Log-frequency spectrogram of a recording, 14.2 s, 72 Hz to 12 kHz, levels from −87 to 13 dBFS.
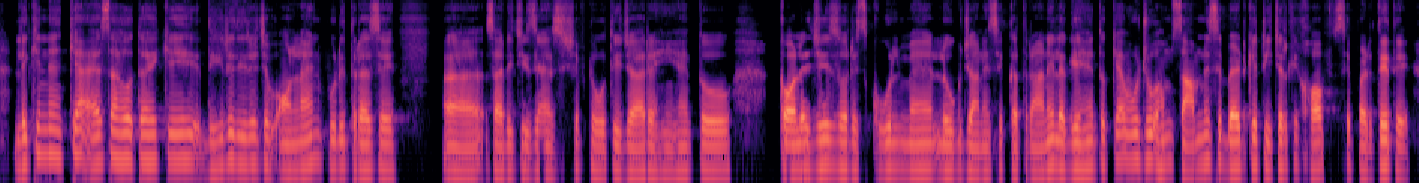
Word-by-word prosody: लेकिन 160 +6 -1
क्या 170 - +2
ऐसा 135 +4 +3
होता 145 0 +2
है 145 - 0
कि 145 0 -2
धीरे-धीरे 130 +3 -3
जब 130 0 -3
ऑनलाइन 120 +6 -2
पूरी 120 0 -3
तरह 115 -2 +1
से 110 -1 +1
अ, 110 - -17 0.9
सारी 105 0 +1
चीज़ें 105 0 -4
शिफ्ट 115 +4 -5
होती 105 +1 -1
जा 100 -1 +2
रही 100 -1 -3
हैं 100 +1 -6
तो, 105 0 +1 0.5
कॉलेजेज़ 115 +2 +4
और 115 -1 +1
स्कूल 115 +3 -4
में 110 +1 0
लोग 105 -1 -1
जाने 100 -2 0
से - - -4
कतराने 100 +5 -1
लगे 115 -2 +2
हैं। 120 +2 -2
तो 130 - -3
क्या - - 0
वो 145 +1 0
जो 145 - +3
हम 125 +2 -3
सामने 120 +7 +2
से - - 0
बैठ 120 0 +6
के 130 - +2
टीचर 120 0 -1
के 135 - -8
खौफ 115 -2 +2
से - - -3
पढ़ते 105 +5 +4
थे 105 - +1
115 Hz, 195 wpm, -23 LUFS, 105-130 Hz, 0.9 s, बैठ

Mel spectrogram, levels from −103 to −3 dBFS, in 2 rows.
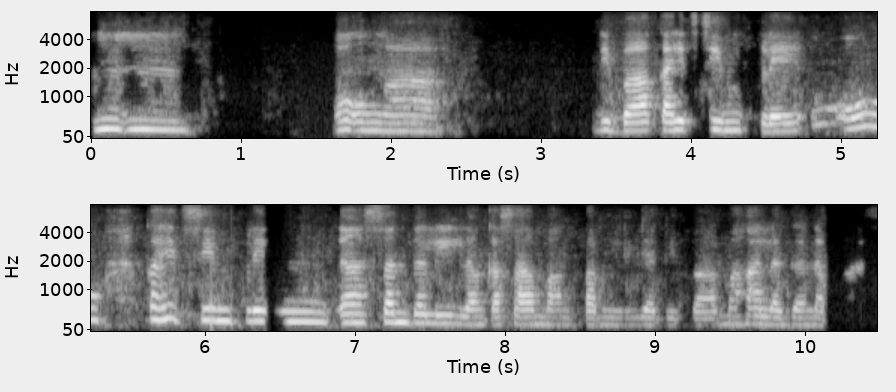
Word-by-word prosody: Mm, 220 -2 +2 1.1
oo 200 -1 +2
nga. 185 0 -1 1.3
'Di 210 +1 -1
ba, 195 0 +8
kahit 210 +1 +6
simple, 190 -4 +1
oo, 285 -4 0 0.3
kahit 295 -1 +3
simpleng, 245 -3 +1
ah, 215 0 +4
sandali 210 -4 +1
lang 180 -1 -2
kasama 175 0 0
ang 170 - -18
pamilya, 165 +1 -7
'di 160 0 -18
ba? 160 0 -5
Mahalaga 180 -2 -3
na 160 -1 -6
para - - -22
205 Hz, 120 wpm, -22 LUFS, 175-235 Hz, 1.3 s, ba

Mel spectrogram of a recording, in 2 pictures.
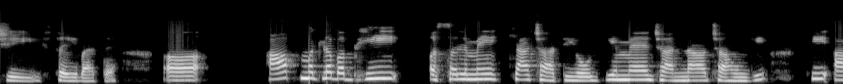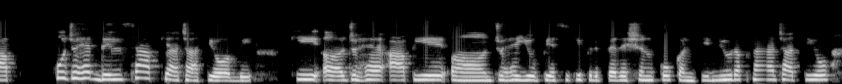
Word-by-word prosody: जी, 170 -3 -4
सही 165 -3 -1
बात 150 0 -4
है। 80 - -4 0.6
अ, 195 0 +3 0.7
आप 290 +4 +1
मतलब 285 -1 +2
अभी 260 +4 +1 0.3
असल 240 +2 0
में 245 0 +2 0.2
क्या 225 -2 +1
चाहती 195 -3 -2
हो, 180 0 +1 0.2
ये 220 0 +3
मैं 215 0 +3
जानना 185 -2 0
चाहूँगी 170 +3 -1 0.5
कि 260 -1 -1
आप 200 -1 0 0.4
को 300 0 +2
जो 290 - +2
है 290 +1 +3
दिल 225 0 +3
से 240 +7 -3
आप 285 0 -2
क्या 230 -6 +1
चाहती 195 -1 -1
हो 180 -1 +5
अभी? 175 0 -2 0.4
कि 225 -2 +3
अ, - - +3 0.2
जो 220 - +3
है 215 -1 +4 0.2
आप 200 0 -1
ये 210 0 +4
अ, 200 - -2 0.4
जो 200 - +1
है 200 +2 +2
यूपीएससी 195 0 0
की 215 +2 -1
प्रिपरेशन 190 +1 0
को 200 - +3
कंटिन्यू 190 +4 0
रखना 215 0 -2
चाहती 215 0 -2
हो, 215 0 +3
210 Hz, 165 wpm, -12 LUFS, 190-225 Hz, 0.7 s, हो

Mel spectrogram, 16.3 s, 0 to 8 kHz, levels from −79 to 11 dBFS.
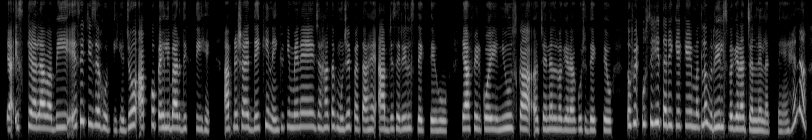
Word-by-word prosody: या - - +5
इसके 300 +2 -3
अलावा 265 -2 +6
भी 275 +3 -2 0.2
ऐसी 415 +6 +2
चीज़ें 340 -5 -1
होती 240 -7 -5
हैं, 220 -1 -3
जो 300 +8 +2
आपको 320 0 +1
पहली 275 -2 +2
बार 265 -1 +6
दिखती 250 0 -8
है, 215 - -4 0.3
आपने 260 +3 +1
शायद 280 -2 +1
देखी 265 +5 -2
नहीं 230 -5 -2
क्योंकि 270 +4 -9
मैंने 290 +1 -1
जहाँ 275 0 -3
तक 295 -1 -2
मुझे 255 +3 -2
पता 240 -2 -1
है, 230 0 -4
आप 240 -1 +3
जैसे 245 +1 -1
रील्स 250 +1 -4
देखते 220 -1 +1
हो 210 -1 -2 0.3
या 255 0 +8
फिर 250 -1 -3
कोई 240 -1 +2
न्यूज़ 255 +3 -1
का 250 -2 +5
अ, 225 - -1
चैनल 240 +1 -2
वगैरह 225 -1 +1
कुछ 235 +1 -6
देखते 220 +1 -1
हो, 210 -1 +1 0.3
तो 325 - +2
फिर 370 +2 0
उसी 355 +2 0
ही 385 - +7
तरीके 325 -1 0
के 310 0 -2
मतलब 300 +4 -1
रील्स 290 0 +1
वगैरह 255 -1 +4
चलने 220 -3 -1
लगते 195 -1 -8
हैं। 195 +1 -9
है - - -2 0.2
ना? - - +1
255 Hz, 205 wpm, -23 LUFS, 235-285 Hz, 0.3 s, या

